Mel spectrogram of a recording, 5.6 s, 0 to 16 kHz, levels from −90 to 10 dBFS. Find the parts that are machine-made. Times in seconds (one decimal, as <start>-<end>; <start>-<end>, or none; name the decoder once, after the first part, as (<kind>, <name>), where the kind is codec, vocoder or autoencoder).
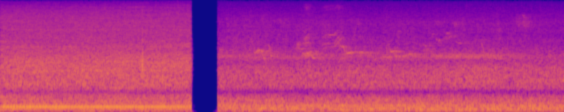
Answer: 2.1-5.6 (vocoder, BigVGAN v2)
